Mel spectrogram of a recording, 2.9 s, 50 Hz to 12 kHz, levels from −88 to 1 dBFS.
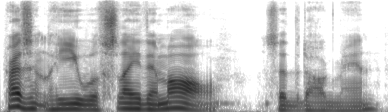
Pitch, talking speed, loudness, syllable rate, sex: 105 Hz, 205 wpm, -20 LUFS, 4.9 syllables/s, male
